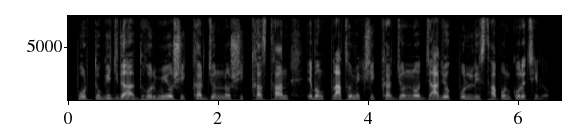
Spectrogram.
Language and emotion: Bengali, neutral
